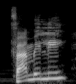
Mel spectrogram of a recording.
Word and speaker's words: family: ¿Family? No. Family. Es dos sílabas.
